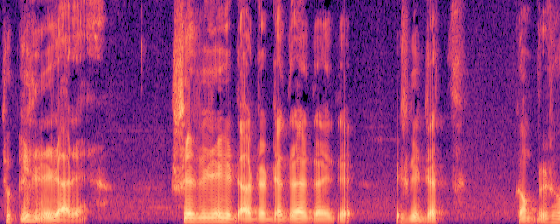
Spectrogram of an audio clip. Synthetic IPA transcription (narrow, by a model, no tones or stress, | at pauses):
t̪okɪsilḛd͡ʒaːɾḛɦɛ̰̃ | sɪɾfɪsekiɖa̰ːk̚ʈəɾɖekɾaːɾkɐɾẽːkḛ | ɪskidɛ̰t̪ʰ | kɐ̃mplḭːʈɦo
